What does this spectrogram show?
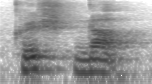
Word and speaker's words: Kṛṣṇa: Kṛṣṇa. Kṛṣṇa. Yeah. And it's hard for us Westerners to hear the difference, but the people from India can hear the difference between na, na. Those different pronunciations.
